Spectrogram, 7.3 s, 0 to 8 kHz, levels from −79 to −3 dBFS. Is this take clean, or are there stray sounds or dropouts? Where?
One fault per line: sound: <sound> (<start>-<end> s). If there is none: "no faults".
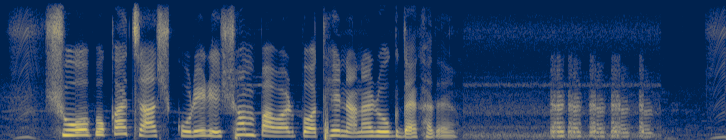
sound: laugh (5.5-6.5 s)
